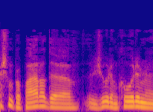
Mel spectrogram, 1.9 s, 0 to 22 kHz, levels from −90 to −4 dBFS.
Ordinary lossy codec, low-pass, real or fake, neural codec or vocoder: MP3, 32 kbps; 9.9 kHz; fake; codec, 16 kHz in and 24 kHz out, 0.9 kbps, LongCat-Audio-Codec, four codebook decoder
